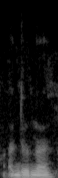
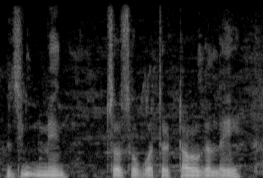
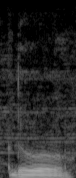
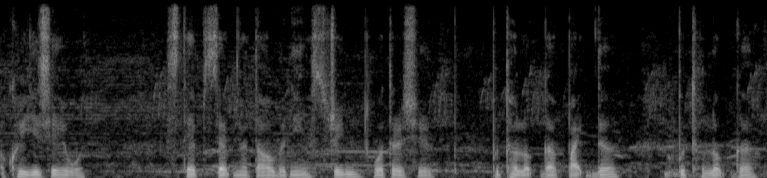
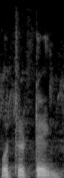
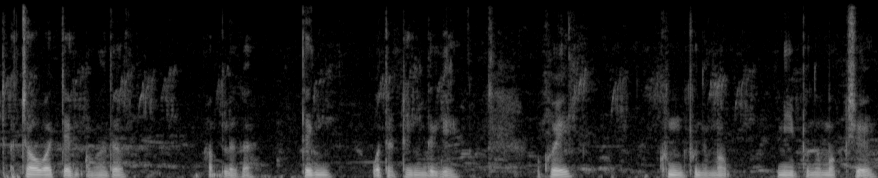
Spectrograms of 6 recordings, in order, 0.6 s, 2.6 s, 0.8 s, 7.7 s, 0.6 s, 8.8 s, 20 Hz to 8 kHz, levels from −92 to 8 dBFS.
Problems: none marked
